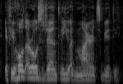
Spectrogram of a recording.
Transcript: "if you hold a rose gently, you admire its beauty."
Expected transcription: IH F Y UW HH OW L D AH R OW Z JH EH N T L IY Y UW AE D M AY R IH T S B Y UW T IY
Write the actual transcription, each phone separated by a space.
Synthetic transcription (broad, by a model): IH F Y UW HH OW L D AH R OW S JH EH N T L IY Y UW AE D M AY R IH T S B Y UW T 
